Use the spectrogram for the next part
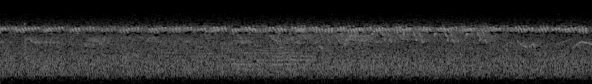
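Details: Crickets chirping in Ukraine, where chrysanthemums grow: a steady, high pulsing trill runs without a break, with a few faint softer chirps from other insects beneath it.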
